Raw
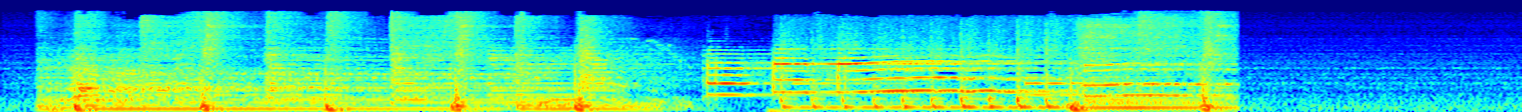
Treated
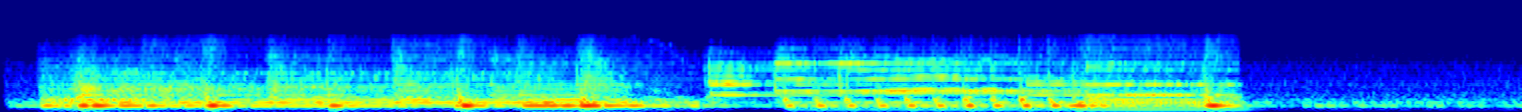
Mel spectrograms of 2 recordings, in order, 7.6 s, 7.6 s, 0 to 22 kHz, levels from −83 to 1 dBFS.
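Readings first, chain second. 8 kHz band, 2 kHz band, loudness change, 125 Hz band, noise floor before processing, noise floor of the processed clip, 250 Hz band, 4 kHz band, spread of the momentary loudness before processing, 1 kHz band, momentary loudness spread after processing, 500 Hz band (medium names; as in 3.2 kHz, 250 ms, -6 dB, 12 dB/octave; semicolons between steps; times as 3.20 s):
under -25 dB, -15.5 dB, -6.5 dB, -2.0 dB, -44 dBFS, -52 dBFS, +2.5 dB, -18.5 dB, 8 LU, -11.5 dB, 8 LU, -8.5 dB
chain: steep low-pass 6.3 kHz 96 dB/octave; peaking EQ 200 Hz +8 dB 1.3 oct; vocoder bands 32, saw 83.1 Hz; trim -6 dB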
